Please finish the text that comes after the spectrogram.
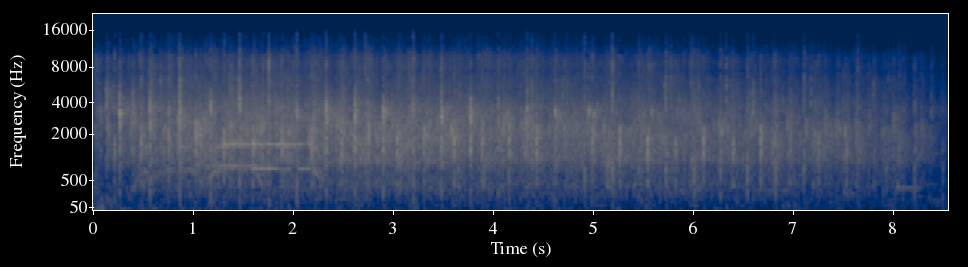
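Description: An audience breaks into steady applause, a dense patter of many hands clapping at an even level for several seconds before tapering off at the end.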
